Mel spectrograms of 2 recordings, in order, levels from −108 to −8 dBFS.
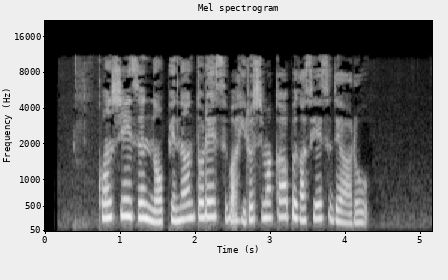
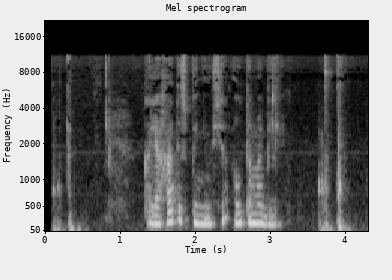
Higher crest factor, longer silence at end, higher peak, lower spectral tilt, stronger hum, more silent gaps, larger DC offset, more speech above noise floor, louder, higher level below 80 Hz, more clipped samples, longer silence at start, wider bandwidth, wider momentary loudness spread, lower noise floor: about the same, 16 dB vs 18 dB; first, 0.9 s vs 0.25 s; first, -6 dBFS vs -16 dBFS; second, -4 dB/octave vs -5.5 dB/octave; neither; neither; neither; first, 44 dB vs 26 dB; first, -21 LUFS vs -33 LUFS; second, -72 dBFS vs -52 dBFS; neither; first, 0.7 s vs 0.1 s; about the same, 11.5 kHz vs 11.5 kHz; second, 8 LU vs 18 LU; first, -65 dBFS vs -56 dBFS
